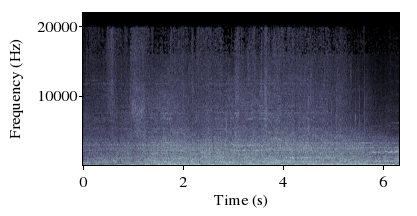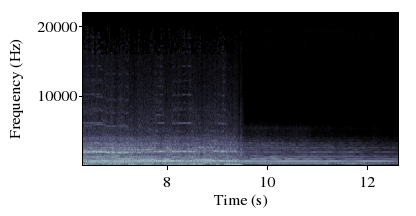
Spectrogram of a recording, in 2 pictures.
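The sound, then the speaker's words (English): Music smothered in a loud, dense wash of reverb-soaked white noise; near the end the hiss cuts away, leaving sustained, echoing tones ringing out. “But yeah, you hear it now, it's like really white noisy, it's like just drowned in like reverb-y white noise.”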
